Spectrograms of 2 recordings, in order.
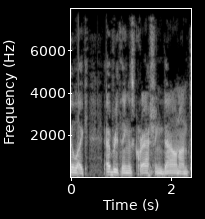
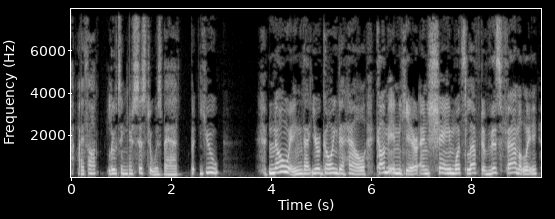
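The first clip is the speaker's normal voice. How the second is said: tearful mother; 12 semitones higher, 5 dB louder than usual. Acted. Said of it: "tears begin to fall".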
